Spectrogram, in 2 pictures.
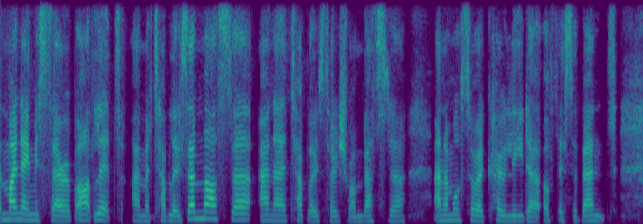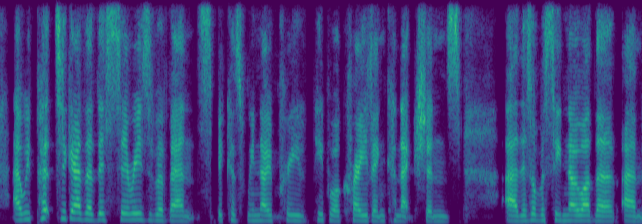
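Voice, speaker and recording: A woman hosting and introducing an online community event over a video call, brisk and organized, with frequent fillers. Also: lowish voice, no echo. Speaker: event host.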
